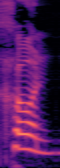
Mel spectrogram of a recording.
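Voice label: "klon" nominative, Archi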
